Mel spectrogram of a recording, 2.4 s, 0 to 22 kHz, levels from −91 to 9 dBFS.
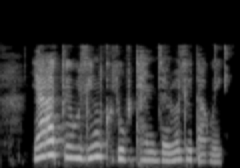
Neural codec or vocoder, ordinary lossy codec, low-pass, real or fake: codec, 16 kHz, 8 kbps, FreqCodec, larger model; MP3, 64 kbps; 7.2 kHz; fake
